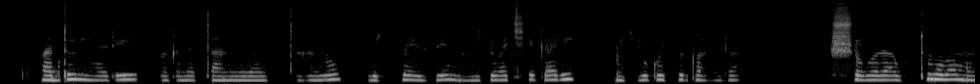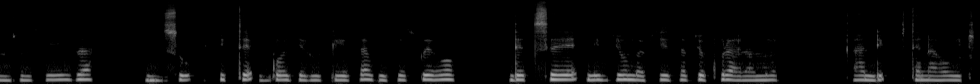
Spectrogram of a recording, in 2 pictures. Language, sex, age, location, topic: Kinyarwanda, female, 18-24, Huye, finance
